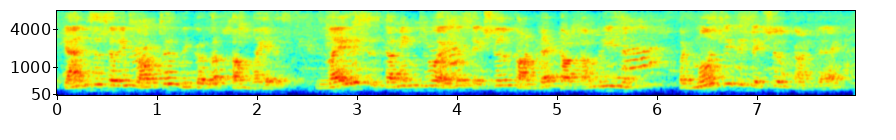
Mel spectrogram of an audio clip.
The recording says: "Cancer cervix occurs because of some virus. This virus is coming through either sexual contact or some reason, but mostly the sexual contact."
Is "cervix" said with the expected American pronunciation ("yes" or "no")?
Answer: no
